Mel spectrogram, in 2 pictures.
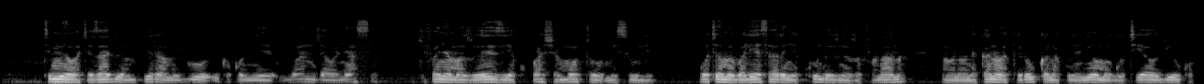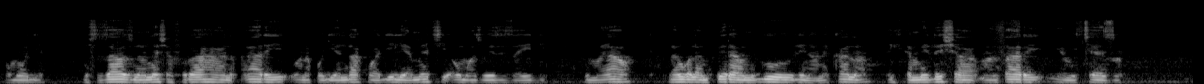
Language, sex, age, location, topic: Swahili, male, 25-35, Nakuru, government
